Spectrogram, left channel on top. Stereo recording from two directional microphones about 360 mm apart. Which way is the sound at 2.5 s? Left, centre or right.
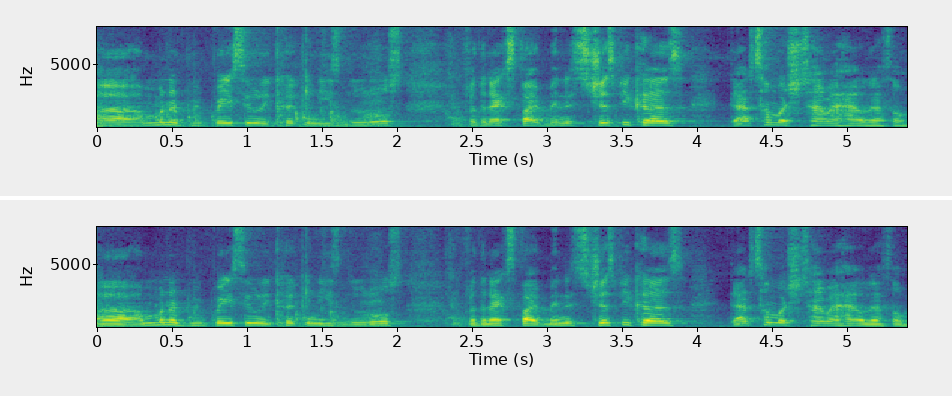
Centre.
